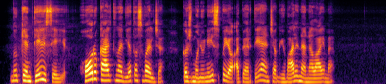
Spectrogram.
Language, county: Lithuanian, Kaunas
